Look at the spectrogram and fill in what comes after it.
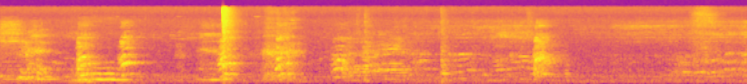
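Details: Puppy barking at a dog on TV, its short yappy barks coming in uneven bursts, mixed with voices and other sounds from the television, with a loud click near the middle.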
